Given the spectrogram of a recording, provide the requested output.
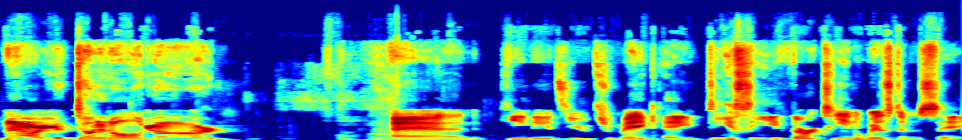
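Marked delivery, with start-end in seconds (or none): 0.0-1.6 loud, high, menacing yell. Voicing a character yelling at Olgard during combat: yelling. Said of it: "he is going to yell out".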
